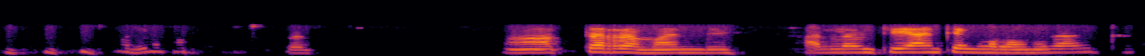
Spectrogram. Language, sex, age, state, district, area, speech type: Telugu, male, 45-60, Telangana, Mancherial, rural, conversation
